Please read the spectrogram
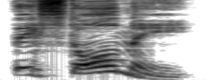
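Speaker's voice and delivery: high, loud tearful cry; on the edge of sobbing; near sobbing. A narrator's reading. Akira protesting to Sally Ann, near sobbing. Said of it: "She was on the verge of sobbing".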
